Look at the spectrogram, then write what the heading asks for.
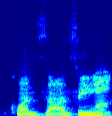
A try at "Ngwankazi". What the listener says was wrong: It is the nasal is your N. Ngwankazi. The nasal N is there for the nasal. Ngwankazi.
